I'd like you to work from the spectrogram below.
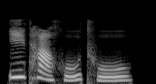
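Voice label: "一塌糊涂", Mandarin Chinese; chinese-flashcards; hsk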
